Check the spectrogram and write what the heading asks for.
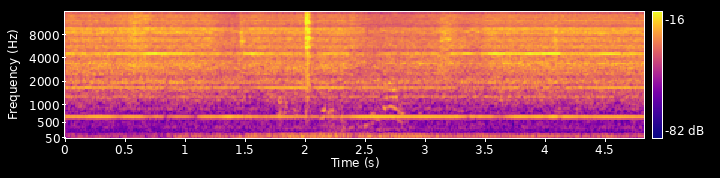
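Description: Small electric balloon pump running with a low hum that swells and dips as it inflates a balloon, with a thin steady whine above it and a single sharp click about two seconds in.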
